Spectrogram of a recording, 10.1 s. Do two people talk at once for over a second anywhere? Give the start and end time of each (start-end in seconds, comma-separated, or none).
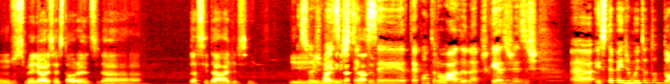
4.4-5.8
